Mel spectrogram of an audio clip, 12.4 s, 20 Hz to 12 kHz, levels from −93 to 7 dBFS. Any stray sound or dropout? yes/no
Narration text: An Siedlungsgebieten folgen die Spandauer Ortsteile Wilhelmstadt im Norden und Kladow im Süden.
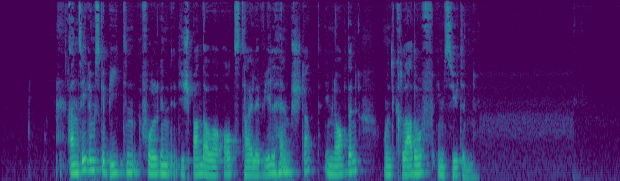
no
